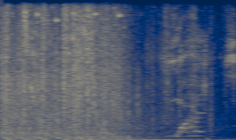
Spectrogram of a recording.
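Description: A gun fires a loud burst of shots.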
